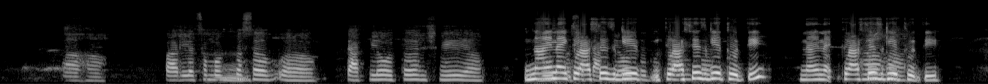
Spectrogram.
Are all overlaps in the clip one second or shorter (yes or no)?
no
